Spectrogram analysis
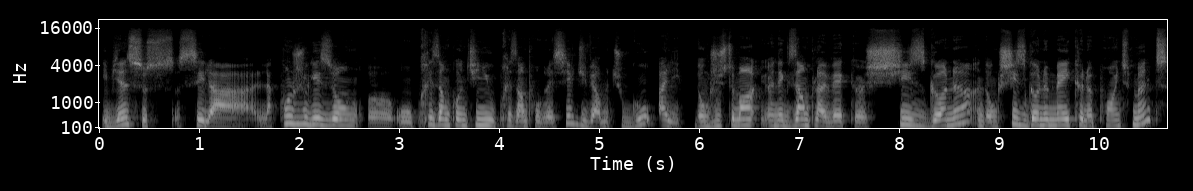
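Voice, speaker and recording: Woman, English teacher, online lesson, patient explanations, frequent fillers, mid-pitched voice.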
